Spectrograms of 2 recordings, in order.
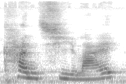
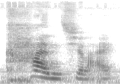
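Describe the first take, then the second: First: The syllables after 看 are stressed. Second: The syllables after 看 are unstressed. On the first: The speaker calls it wrong. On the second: The speaker calls it right. "also de-stressed"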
